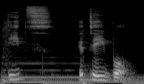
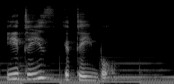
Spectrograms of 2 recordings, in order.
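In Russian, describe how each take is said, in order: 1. Глагол сокращается до короткого «s». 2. Глагол произносится как полное слово.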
